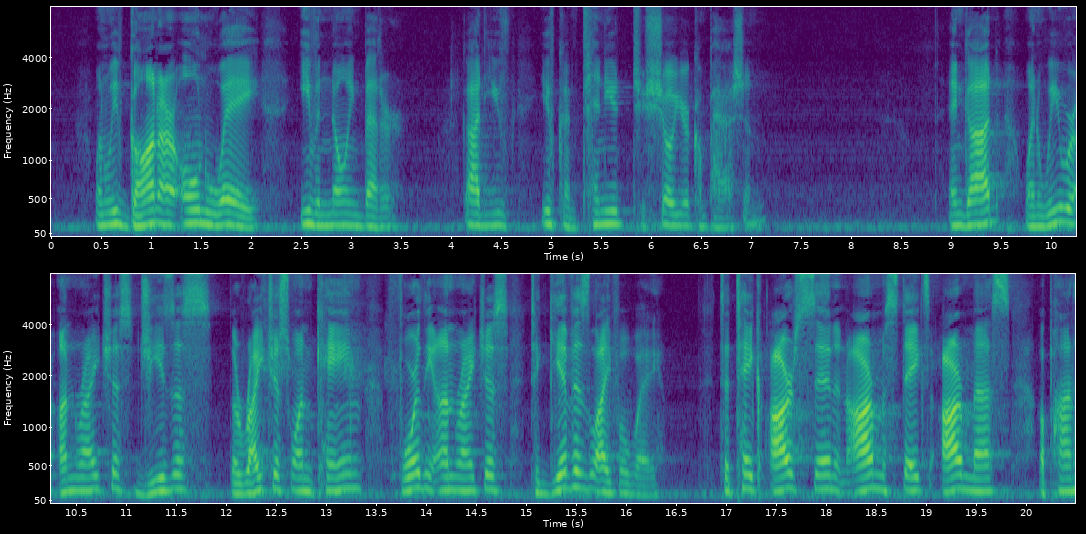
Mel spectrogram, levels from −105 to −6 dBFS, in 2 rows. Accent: American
